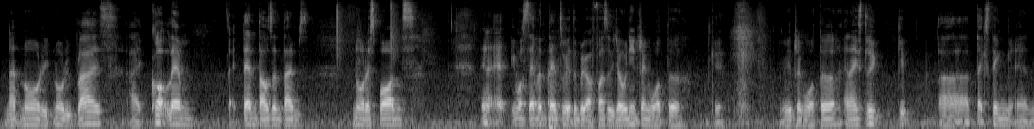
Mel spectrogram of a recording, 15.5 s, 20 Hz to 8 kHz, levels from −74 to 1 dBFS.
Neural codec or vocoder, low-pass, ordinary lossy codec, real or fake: none; none; none; real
